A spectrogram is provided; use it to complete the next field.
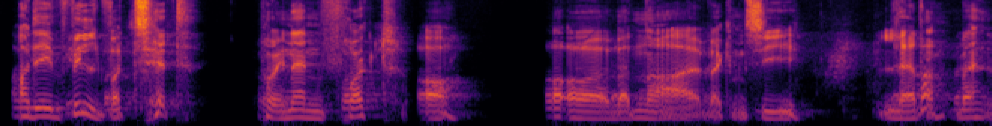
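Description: A man's very slow, fairly high-pitched speech with vocal fry and ordinary pitch variation. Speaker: podcast host. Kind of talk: casual chat. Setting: home. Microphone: echo from mic fault in first half.

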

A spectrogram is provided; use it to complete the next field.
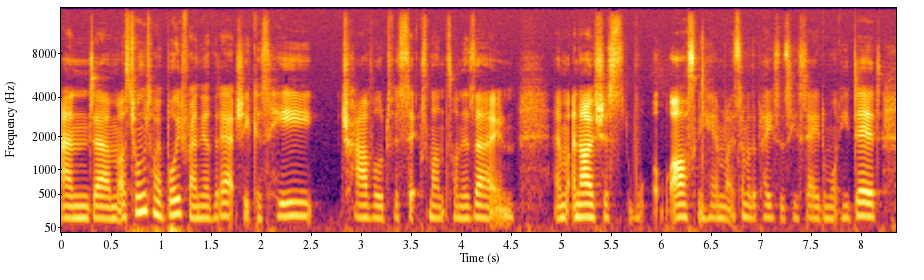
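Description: With a southern English accent, a woman speaks very fast in a fairly low pitch and fairly even intonation, on a very clean recording with a silent background. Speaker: author and podcaster. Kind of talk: casual interview chat.

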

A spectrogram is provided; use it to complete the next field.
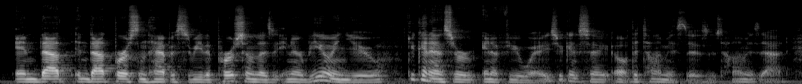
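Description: This man has a Spanish accent and a medium pitch with ordinary pitch variation. His loudness swings in big ways. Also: fairly quick pace, hardly any pauses. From Peru (Lima). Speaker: podcast host. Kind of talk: casual monologue. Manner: hesitant, many fillers.

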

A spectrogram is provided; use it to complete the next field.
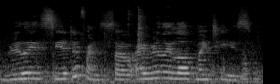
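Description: Ordinary pitch variation with audible room echo. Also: woman. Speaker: art teacher. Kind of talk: casual chat.

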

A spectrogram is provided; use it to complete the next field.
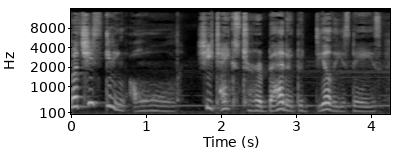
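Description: A put-on character voice at a moderate pace over clear background music. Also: woman. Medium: read story. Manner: slick, ingratiating, mischievous.

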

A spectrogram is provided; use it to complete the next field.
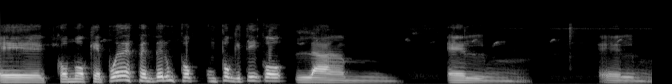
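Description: With a dark, mellow tone and fairly low pitch, a man speaks very slowly, his pitch swinging very widely between long, frequent pauses, in a dry, close sound with no echo. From Cuba, Havana (Centro Habana). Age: 40s. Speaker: teacher, Cuban immigrant. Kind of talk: interview, life story. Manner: halting, many restarts and fillers.

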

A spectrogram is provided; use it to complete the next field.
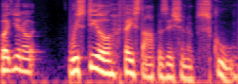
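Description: A man talks at a moderate pace in a medium pitch, with a dark, mellow tone. His pitch swings very widely. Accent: Alabama. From Alabama, US South. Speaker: military veteran, father of co-host. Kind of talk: casual interview conversation.

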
